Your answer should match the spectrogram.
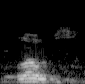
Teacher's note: You can hear the v sound when the word becomes plural.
